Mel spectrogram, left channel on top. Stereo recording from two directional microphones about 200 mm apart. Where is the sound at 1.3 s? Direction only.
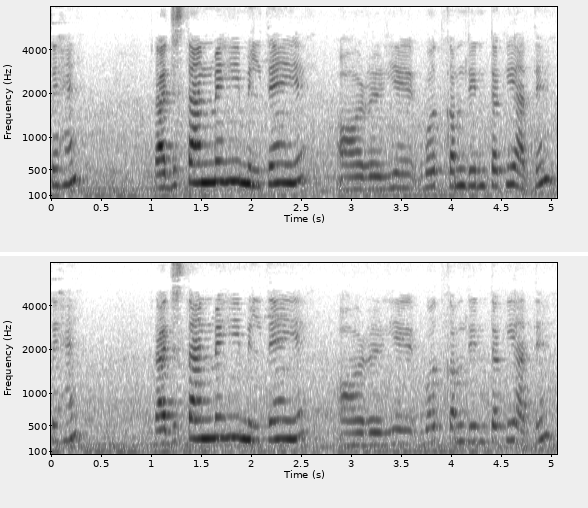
30° left (ahead or behind).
